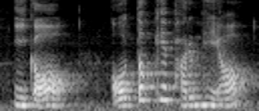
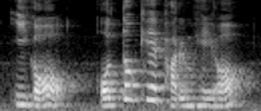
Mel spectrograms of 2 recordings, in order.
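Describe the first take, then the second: The two takes are said the same way.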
